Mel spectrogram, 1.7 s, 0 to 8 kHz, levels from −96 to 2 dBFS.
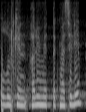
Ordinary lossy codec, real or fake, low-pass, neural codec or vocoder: none; real; none; none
